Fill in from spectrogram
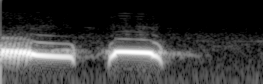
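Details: Spotted dove contest cooing for prompting new caged birds to call. The tail of a long burred coo slides down in pitch, then one short smooth rounded note follows.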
